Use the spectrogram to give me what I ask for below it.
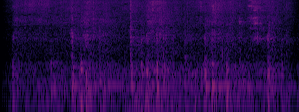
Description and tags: This audio represents when someone pushes a Market Car.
